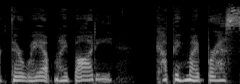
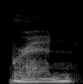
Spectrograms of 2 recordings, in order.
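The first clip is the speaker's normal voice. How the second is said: warning; 5 semitones lower than usual. Acted. Lover warning the woman who teases him. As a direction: say her name as a warning to stop teasing. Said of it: "he said my name like a warning".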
